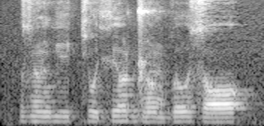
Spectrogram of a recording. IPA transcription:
zõʎi cuxʲo ɖ͡ʐõblu zɔ

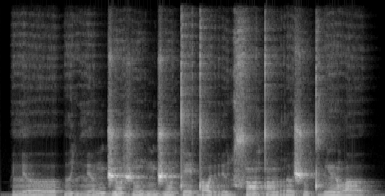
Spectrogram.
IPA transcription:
lʲɤ | ɯʎlʲɤnd͡ʒõʃ ũʎnd͡ʒõtet ɔrʲoʎsɔ̃ tɔ̃rɤʃũt ʎĩlˠɤ

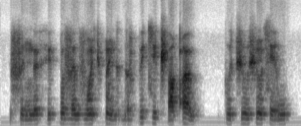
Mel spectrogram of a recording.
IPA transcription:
fɪŋø hyk͡pʊ vɛwvɔ̃t͡ʃpɛ̃ ɡøɡəvpy t͡syt͡ʃʼɔqʼu | kut͡ʃuʃũ sɪw

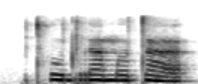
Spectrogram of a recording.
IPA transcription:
tʰodramʌta

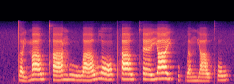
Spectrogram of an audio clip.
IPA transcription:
t̪ɐ˨˩jmaː˧w kʰaː˨˧ŋuː˨waː˨˥wlɔː˧ pʰaː˥wkʰɛː˥ jaː˥j kʷɐ˧k̚lɐ˧ŋ jaː˨wkʰo˧w

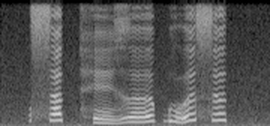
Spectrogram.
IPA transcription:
sa˦˥t̚he˨˩ ɣəː˨˦ ɓṵ˧˥ə̯sə˦˥t̚

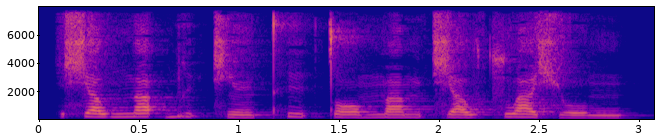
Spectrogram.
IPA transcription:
ɕa˦w n̪a˦ʔbi˦ʔ t͡ɕẽ˨˩t̪ʰi˦ʔt̪ɔ˧ ma˧mt͡ɕa˧w t͡swa˥˧ɕo˨˩ŋ

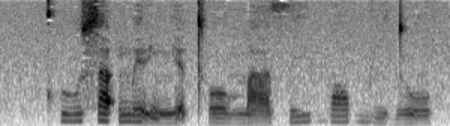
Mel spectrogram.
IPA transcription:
kʰu˦sʰä˦ʔ mḛ˦˨ɪ̯ɲɛ̰˦˨ tʰo˨mä˨θi˦bɔ˦ bi˨dũ˨

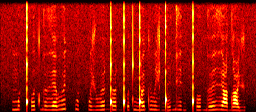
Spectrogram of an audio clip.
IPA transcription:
mʊǃʰʊtɡø ɣɛvʏtput pʊʒvøɡ͡ǃœ ǃʼʊtŋ͡ǃœtvɪʒ ɡ͡ǃeɡɣeɡ ǃʰʊ ɡøɪ̯ɣɛɪ̯ dˤyʒ

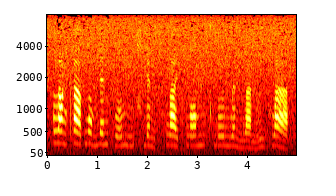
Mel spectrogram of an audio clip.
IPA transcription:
lɑ˥˧ŋpʰä˥˧fwɔ˥˩ mɥɛ˥nfo˧˥ʊ̯my˧˥n t͡ɕʰjɛ˨˩n t͡sʰwa˥˩ɪ̯pʰwɔ˥my˥˩ t̪ʰjo˥ʊ̯n̪wə˥˩nn̪wa˨˩nli˥˧ t͡swä˥˩

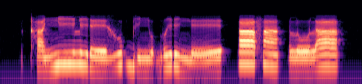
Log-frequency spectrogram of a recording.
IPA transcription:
kʰa˨ ɲiː˦li˦˨ɾeː˨ ɣu˦ɡ͡bi˨ɲʊ˨ɡʷi˦ ɾi˨ŋeː˨˦ | aː˦fã˦ | loː˨laː˦

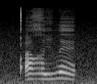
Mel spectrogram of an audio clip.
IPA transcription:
qʼɛʁiβɛ

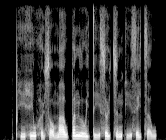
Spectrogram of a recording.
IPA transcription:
pʰiː˨hiː˧whɵ˨˩ɥsɔː˨˩ maː˧wpɐ˥nluː˧j t̪iː˨˩sɵ˧ɥt͡sɵ˨˥n kiː˨˩se˨˧j t͡sɐ˨w

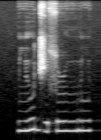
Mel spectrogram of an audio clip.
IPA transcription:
lʲo d͡ʒeɬɹɯl

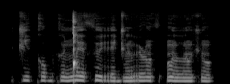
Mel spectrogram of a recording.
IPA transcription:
t͡ʃikobkø ŋ͡ǃe θyred͡ʒõrɹõθ ʔõlːõʃõ

